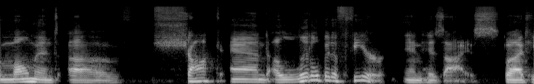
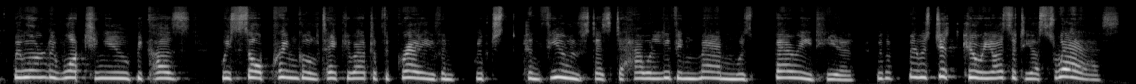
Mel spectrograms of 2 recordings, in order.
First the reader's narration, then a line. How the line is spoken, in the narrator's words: As he's like whimpering, he says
